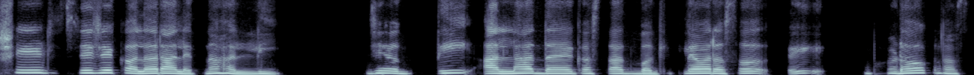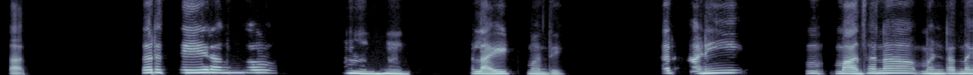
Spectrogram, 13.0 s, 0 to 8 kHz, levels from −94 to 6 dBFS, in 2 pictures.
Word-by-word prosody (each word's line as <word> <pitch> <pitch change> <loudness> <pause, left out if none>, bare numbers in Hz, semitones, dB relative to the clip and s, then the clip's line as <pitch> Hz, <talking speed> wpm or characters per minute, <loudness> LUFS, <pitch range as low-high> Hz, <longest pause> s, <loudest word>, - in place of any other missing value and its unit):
शेड्सचे 265 -3 0
जे 275 +1 +5
कलर 225 -2 +4
आलेत 200 -5 +4
ना 220 - +2
हल्ली. 175 -2 +1 0.6
जे 240 +3 +1
अगदी 235 +6 -2 0.2
आल्हाददायक 210 -1 +3
असतात, 200 0 -1
बघितल्यावर 215 +6 +2
असं 220 +2 0 0.2
ते 215 +5 -6 0.4
भडक 240 +4 +1
नसतात. 195 -1 -4 0.8
तर 295 +1 +4
ते 285 0 +1
रंग 280 -1 -2
हं, 230 -7 -1
हं. 190 -3 +3 0.5
लाईटमध्ये 180 -3 0 0.7
तर 245 - -2 0.2
आणि 255 +5 +1 0.4
म 225 - -5
माझं 205 +2 +3
ना 245 0 +1
म्हणतात 205 0 +1
ना, 205 - +3
220 Hz, 130 wpm, -22 LUFS, 200-245 Hz, 0.8 s, जे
